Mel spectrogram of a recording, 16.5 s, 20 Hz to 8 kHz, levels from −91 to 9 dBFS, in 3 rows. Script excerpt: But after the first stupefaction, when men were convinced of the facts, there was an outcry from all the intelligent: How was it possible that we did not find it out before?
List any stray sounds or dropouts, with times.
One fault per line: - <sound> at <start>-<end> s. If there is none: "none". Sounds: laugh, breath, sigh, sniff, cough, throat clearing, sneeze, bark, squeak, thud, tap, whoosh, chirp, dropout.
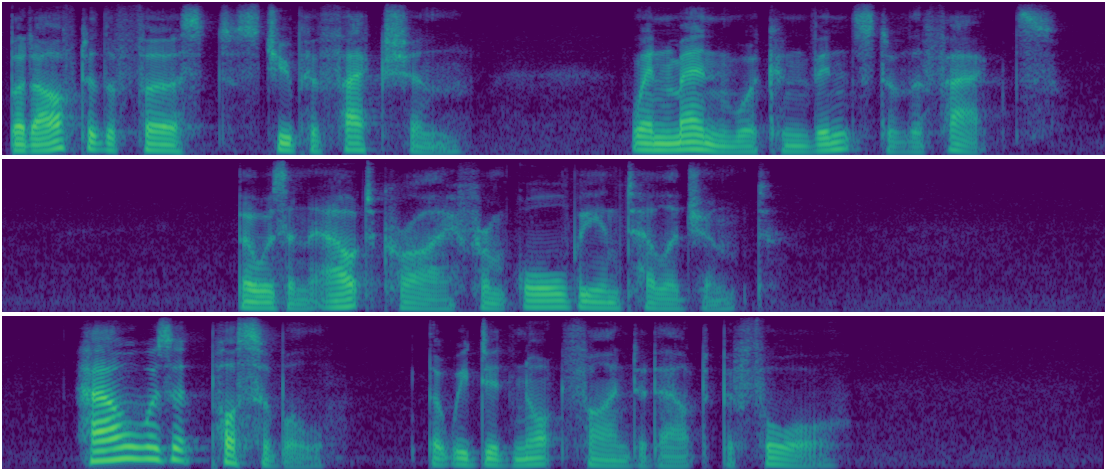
none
